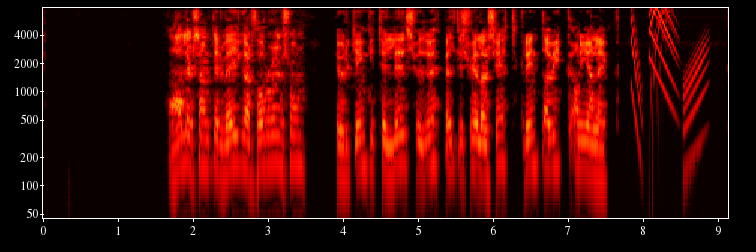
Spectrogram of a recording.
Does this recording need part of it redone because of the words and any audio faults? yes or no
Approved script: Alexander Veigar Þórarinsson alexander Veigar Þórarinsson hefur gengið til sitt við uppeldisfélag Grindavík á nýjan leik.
yes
